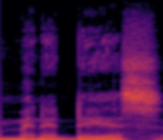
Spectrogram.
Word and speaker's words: Mendes: like the go of Mendes you're talking about or menas I suppose would be the pronoun of correct pronunciation I'm doing like a Spanish pronunciation menas I think would be the proper pronunciation there but you know what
